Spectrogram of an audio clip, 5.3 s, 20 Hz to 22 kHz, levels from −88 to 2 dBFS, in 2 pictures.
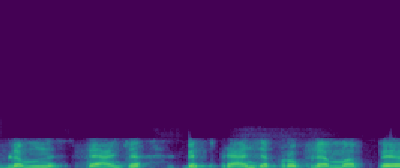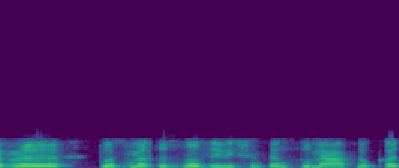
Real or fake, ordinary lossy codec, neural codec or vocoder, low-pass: real; AAC, 24 kbps; none; 5.4 kHz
